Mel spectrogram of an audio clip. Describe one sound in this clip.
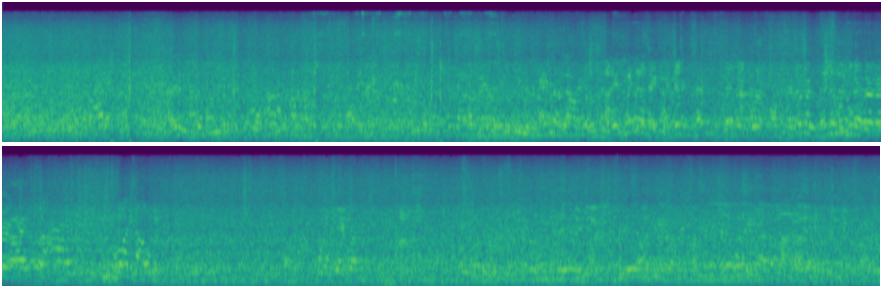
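A crowd of men and women chatter and call out loudly all around, close by.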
